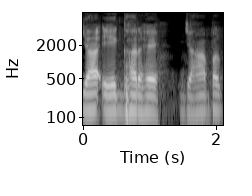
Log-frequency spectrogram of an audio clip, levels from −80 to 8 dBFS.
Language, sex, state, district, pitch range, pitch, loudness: Hindi, male, Uttar Pradesh, Lucknow, 120-130 Hz, 125 Hz, -18 LUFS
